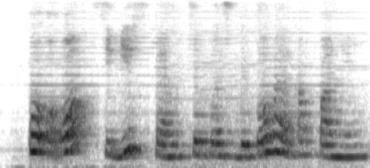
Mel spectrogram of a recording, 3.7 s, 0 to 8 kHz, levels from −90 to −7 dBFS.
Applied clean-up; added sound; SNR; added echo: neural separator model SepFormer DNS4.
